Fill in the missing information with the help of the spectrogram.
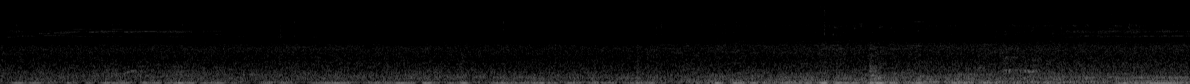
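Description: Steady low rumble of passing traffic or a train, with no clear animal call standing out.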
